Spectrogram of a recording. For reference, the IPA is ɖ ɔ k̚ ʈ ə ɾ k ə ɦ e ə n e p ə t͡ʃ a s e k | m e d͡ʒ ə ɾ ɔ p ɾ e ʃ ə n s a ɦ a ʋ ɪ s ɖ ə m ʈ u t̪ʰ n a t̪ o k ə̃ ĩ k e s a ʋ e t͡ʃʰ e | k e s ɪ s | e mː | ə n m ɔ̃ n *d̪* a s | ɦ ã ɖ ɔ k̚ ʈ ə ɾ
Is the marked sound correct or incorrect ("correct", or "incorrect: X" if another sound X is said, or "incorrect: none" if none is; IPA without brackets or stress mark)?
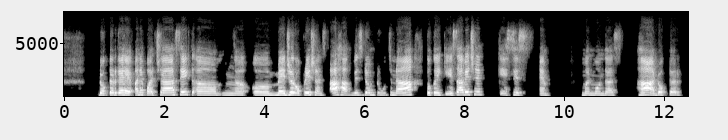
correct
